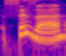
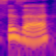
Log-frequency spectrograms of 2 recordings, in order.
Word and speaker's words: SZA: not like a weekend song no it's uh siza I think is how you pronounce s sza artist and it was when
